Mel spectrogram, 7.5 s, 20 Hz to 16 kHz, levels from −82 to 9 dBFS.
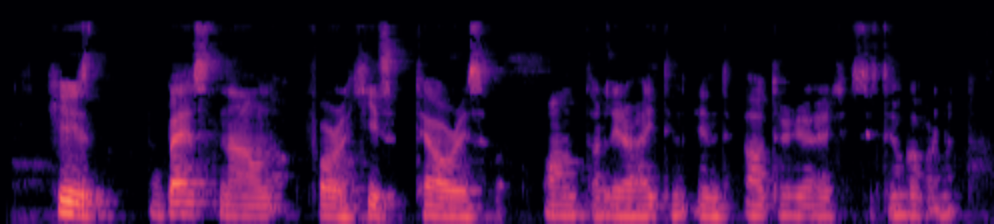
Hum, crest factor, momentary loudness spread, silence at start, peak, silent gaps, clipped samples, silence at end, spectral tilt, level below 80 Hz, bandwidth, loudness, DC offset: none; 22 dB; 14 LU; 0.4 s; -8 dBFS; none; under 0.1%; 0.3 s; -5 dB/octave; -62 dBFS; 11.5 kHz; -29 LUFS; under 0.1%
